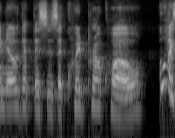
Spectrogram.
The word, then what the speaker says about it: quid pro quo: one hand I know that this is a quidd proquo oh I said it right I usually can't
